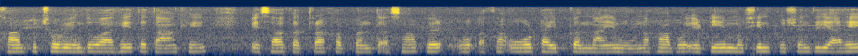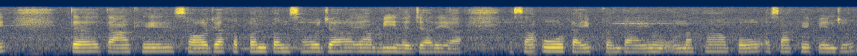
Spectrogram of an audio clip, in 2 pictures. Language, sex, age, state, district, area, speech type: Sindhi, female, 45-60, Maharashtra, Thane, urban, spontaneous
